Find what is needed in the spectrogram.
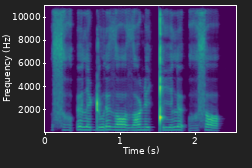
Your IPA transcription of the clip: sɔ̤ʔʏli ɖuɾʏ ðɔ ðɔɳi ǃilʏ ʔɔ̤sɔ

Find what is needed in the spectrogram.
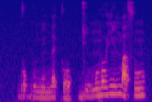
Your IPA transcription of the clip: ɡo˧bu˨nĩ˨ nɛ˧ko˨ | ɡi˧mũ˦ ɾo˦jĩ˦ma˧ sũ˦

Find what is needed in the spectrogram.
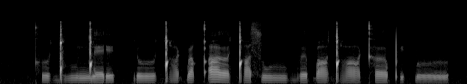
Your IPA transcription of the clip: kʰʊːɡ͡ǃuːŋ͡ǃɛɾɪ | ɾʊːɡ͡ǃɑk͡pʊ qʼʌːǃɑswuː bəɓɑɡ͡ǃɑː kʰʌpʼɪ k͡pʊː

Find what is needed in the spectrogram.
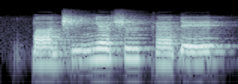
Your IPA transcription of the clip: k͡pã˨d͡ʒi˧ɲɛ̃˦ ʃɨ˦kɛ̃˨ɗe˧

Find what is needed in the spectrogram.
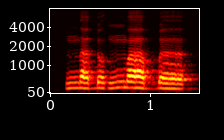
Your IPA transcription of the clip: nɐɗʊŋ͡mɐ ɓə

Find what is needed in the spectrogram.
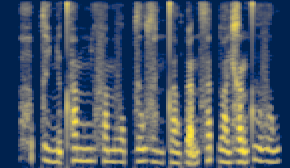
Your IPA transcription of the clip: hə˦˥p̚zɛ̤˨˩ɲə̰ː˧˨t̪ʰa˧m ɲɨ˧fa˧m vɔ˨˩p̚ zə˧wza̤˨˩n t̪a˧˩w ɗa̰˧˥nsa˦˥t̚va˨˦j ɣa̰˧˥ŋt̪ɨ˧ə̯və˨˦w

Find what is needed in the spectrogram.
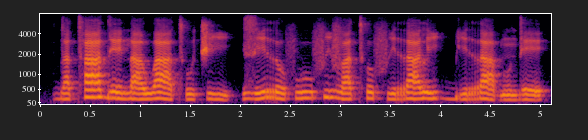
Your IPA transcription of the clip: da˨tʰaː˦deː˨ naː˨ waː˦˨tʰu˨t͡ʃi˦˨ | zi˨˦rʊ˨fuː˦ fi˦va˨tʰʊ˦ fi˨ra˦liː˦ ɡ͡bi˨ra˦˨ɓũ˨ de˨

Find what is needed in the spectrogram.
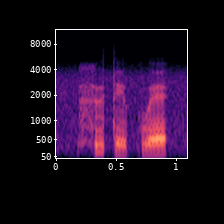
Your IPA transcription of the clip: hɨ˦te˨kʷɛ˧

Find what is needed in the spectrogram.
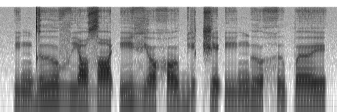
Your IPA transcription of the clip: iŋdɯːʊ̯ viːʊ̯zˤiːʔi vʲɔːhɔʊ̯bʲə t͡ʃeʔiːŋɯʊ̯ hɯpəɪ̯

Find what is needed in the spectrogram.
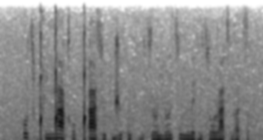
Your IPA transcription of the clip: hot͡sǃʼi ŋ͡ǃakʰo ǃʼasʉf d͡ʒʉhɨfɓʉt͡s ɹiɹɨt͡s vʉðe ɠʉt͡soɹat͡sɡɐt͡s

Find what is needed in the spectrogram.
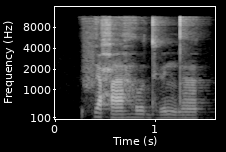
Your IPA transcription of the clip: fɪ˧ħa˨ ɦʊ˧dʱʏ˨˦ndɐ̃˧

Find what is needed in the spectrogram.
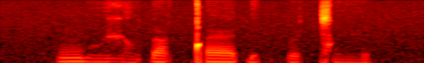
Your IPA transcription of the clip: ŋ͡mo̤ʒo̤ɗɑ ǃæɗe̤k͡pøǀe̤

